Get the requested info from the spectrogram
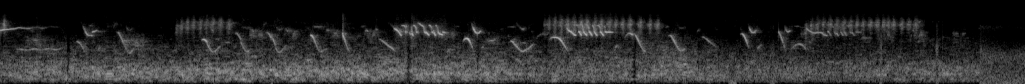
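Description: Birds chirping in many quick notes that slide downward, with high buzzy trills about a second long every two seconds or so, over a steady background noise.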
